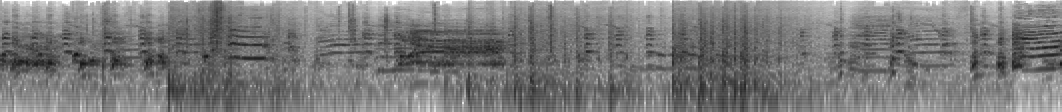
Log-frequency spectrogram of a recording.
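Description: Chickens cluck loudly and busily close by, with overlapping calls and sharp squawks throughout and no talking.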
